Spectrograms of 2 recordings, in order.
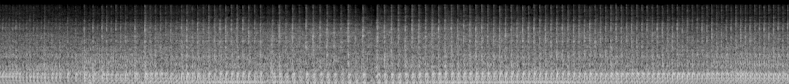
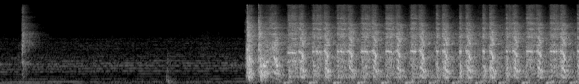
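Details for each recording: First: Buell Blast started with a shot of starter fluid through a small drilled hole, since there is no working choke enrichment: a single cylinder fires at a fast, even chugging rhythm with no misses; runs well. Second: Buell Blast single-cylinder, cold, auto choke enricher not working, no starting fluid: starter cranks unevenly about twice a second but engine never catches; won't start without choke or starter fluid.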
